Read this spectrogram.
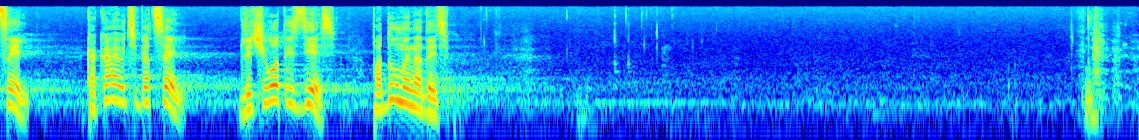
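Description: A man speaks with animation through a headset microphone in a large echoing hall.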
